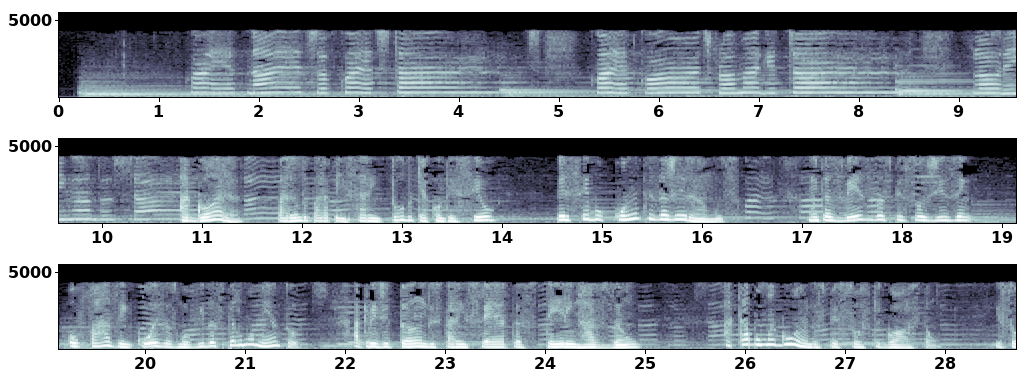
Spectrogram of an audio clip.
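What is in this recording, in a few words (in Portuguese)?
Desculpas romantica, Telemensagens, female; Telemensagens 2017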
